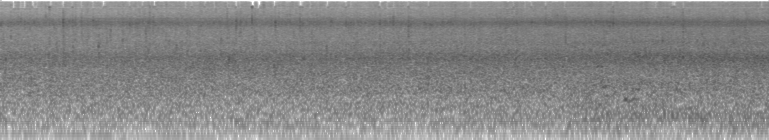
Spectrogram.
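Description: Muddy floodwater pouring in from the highway into homes in Valanchery, Kerala, after daytime rain, a dense, unbroken rushing hiss that stays loud and even throughout.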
